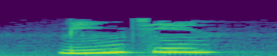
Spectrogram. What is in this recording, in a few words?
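"民间", Mandarin Chinese; chinese-flashcards; hsk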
